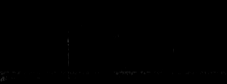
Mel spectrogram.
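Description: Near silence: faint room tone with a steady hum and a few soft clicks from operating a computer, the sharpest about two-thirds of a second in.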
